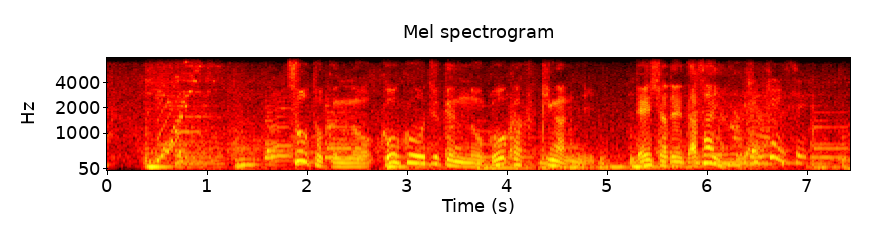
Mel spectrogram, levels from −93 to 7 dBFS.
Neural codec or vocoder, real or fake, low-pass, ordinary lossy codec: none; real; 7.2 kHz; Opus, 16 kbps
